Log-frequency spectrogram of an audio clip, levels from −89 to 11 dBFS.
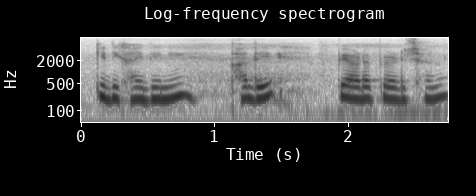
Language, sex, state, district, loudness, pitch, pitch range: Hindi, female, Uttarakhand, Uttarkashi, -17 LUFS, 210 Hz, 205-225 Hz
